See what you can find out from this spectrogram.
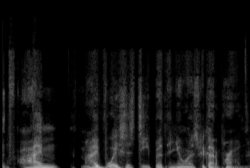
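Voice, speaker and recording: A woman with a deep voice, guesting on a podcast and talking in a loose, rambling way full of "like". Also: normal speed, husky, dry recording. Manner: rambling, heavy use of "like" fillers. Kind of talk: casual chat.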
